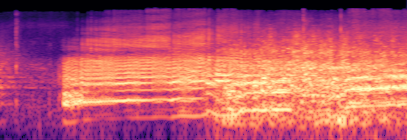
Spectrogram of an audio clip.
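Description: A car on the road, engine and tyres sounding together, coming in suddenly about half a second in and running loud and steady, its pitch sagging a little partway through.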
